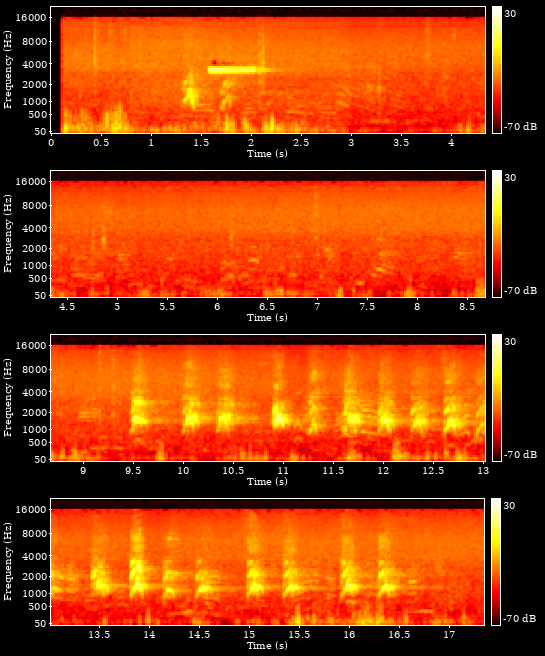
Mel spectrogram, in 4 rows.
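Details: Welsh Terrier named Bertha barking during a class III agility course at Rauma, 22 July 2018, ending in disqualification; after a quieter stretch with crowd noise and thuds, a rapid run of sharp barks repeats about twice per second.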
